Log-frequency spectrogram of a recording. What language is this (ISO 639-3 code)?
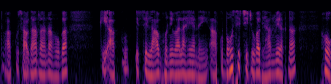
hin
